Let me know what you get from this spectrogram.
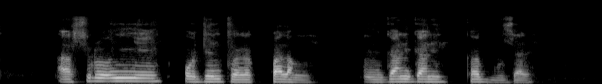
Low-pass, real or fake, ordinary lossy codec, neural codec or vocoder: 9.9 kHz; fake; Opus, 16 kbps; codec, 44.1 kHz, 7.8 kbps, DAC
